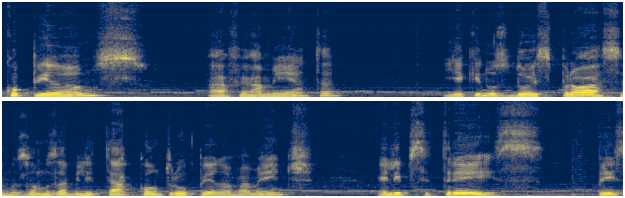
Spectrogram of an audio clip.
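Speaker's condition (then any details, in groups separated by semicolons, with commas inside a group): No condition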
